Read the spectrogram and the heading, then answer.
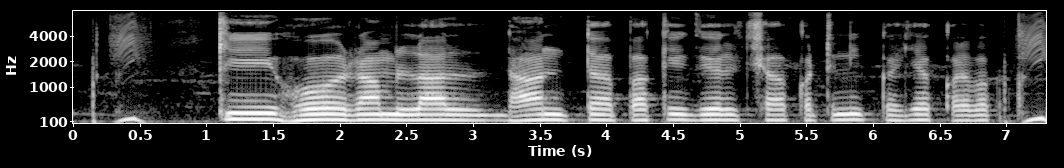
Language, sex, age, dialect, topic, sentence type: Maithili, male, 18-24, Eastern / Thethi, agriculture, statement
